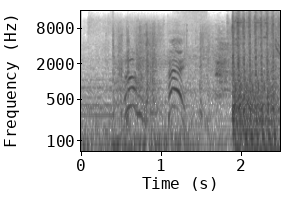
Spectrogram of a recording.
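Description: A quick burst of submachine-gun fire from MP guns in a horror film, starting abruptly and rattling loudly at the end, after a stretch of whistling, sweeping effects and a brief voice.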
